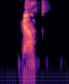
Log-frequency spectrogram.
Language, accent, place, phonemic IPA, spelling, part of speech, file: French, France, Lyon, /ɡɛ̃p/, guimpe, noun, LL-Q150 (fra)-guimpe.wav
- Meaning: 1. wimple 2. chemisette (UK), dickey (US)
